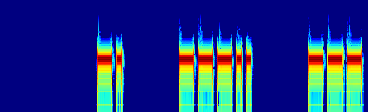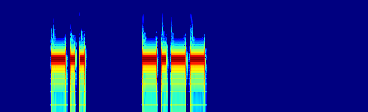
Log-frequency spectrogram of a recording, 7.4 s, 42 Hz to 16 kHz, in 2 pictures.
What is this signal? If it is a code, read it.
Morse code, heard as a keyed tone, about 25 wpm, spaced as for 12 wpm, 700 Hz. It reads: N8ODY
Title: USA Call Signs - 5 Characters - 4x Character Spacing - 25wpm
